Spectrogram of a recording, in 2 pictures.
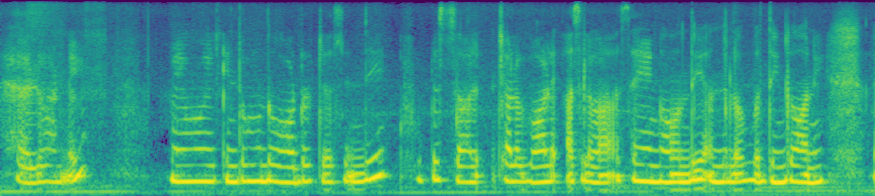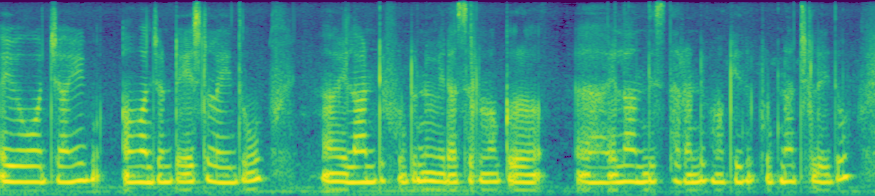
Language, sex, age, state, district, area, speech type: Telugu, female, 30-45, Telangana, Warangal, rural, spontaneous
